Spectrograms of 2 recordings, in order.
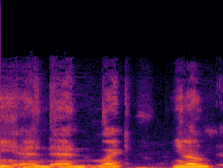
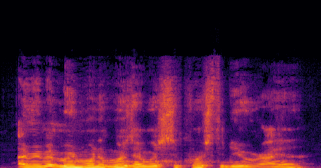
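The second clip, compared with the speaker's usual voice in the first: sorrowful, deeply ashamed voice. Narrating a scene, voicing him as he speaks to Raya: very sad and ashamed. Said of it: "in a very sad and very ashamed voice".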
